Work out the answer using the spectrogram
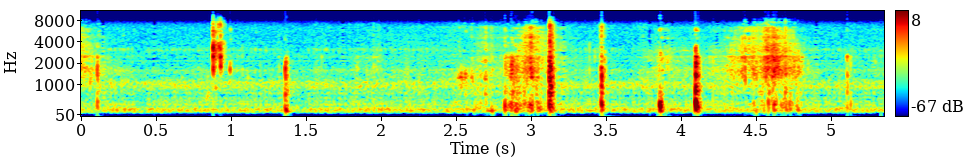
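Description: A person chewing a mouthful of a McChicken sandwich close to the microphone: scattered soft, wet mouth clicks, with a couple of short breaths through the nose around three and four and a half seconds in.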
